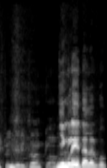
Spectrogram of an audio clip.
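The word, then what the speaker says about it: Frédéric Zanklan: Eramet Grande Côte direct monsieur Frédéric Zanclan c'est bien ça j'ai bien prononcé. C'est bien ça Frédéric Zanclan.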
